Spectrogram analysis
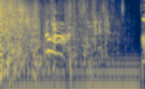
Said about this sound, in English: Brash on Bettis caused a snack table to shatter.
